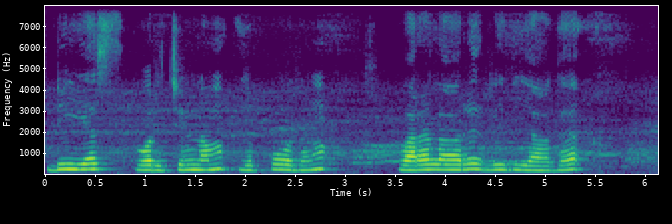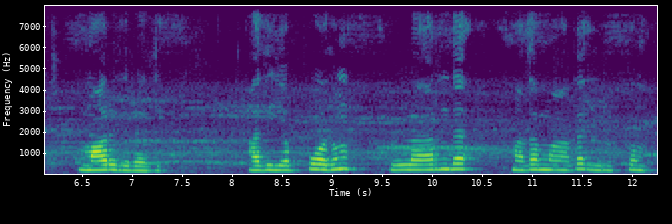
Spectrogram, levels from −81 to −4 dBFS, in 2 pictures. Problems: constant background noise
